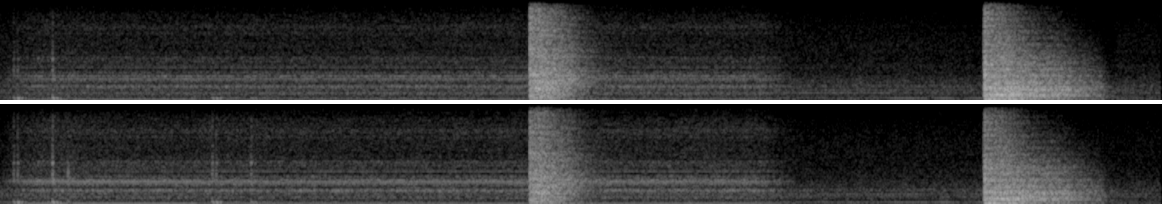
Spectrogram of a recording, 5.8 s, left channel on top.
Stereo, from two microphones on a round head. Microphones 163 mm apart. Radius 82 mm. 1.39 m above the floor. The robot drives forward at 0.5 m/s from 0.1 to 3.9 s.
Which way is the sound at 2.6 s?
5° left (ahead or behind).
